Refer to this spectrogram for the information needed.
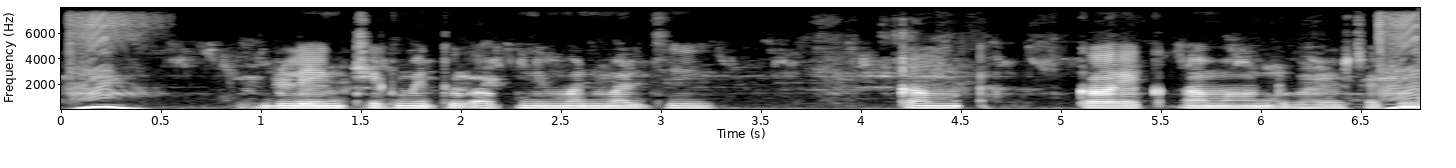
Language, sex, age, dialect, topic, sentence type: Bhojpuri, female, 25-30, Northern, banking, statement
